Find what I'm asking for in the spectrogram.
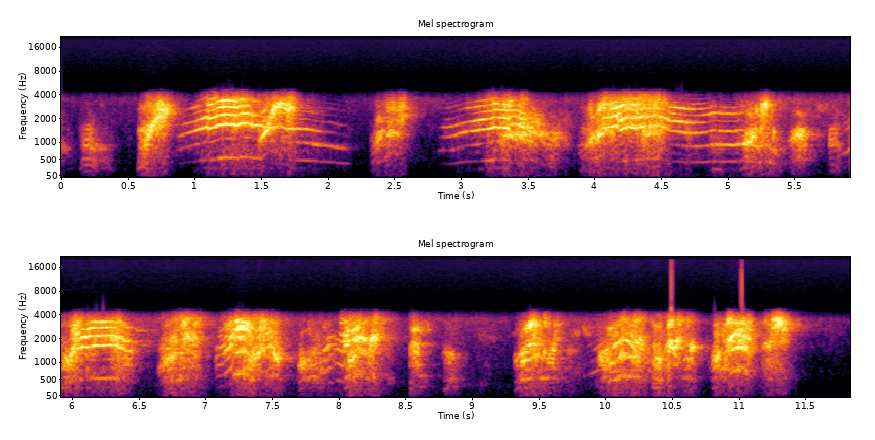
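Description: Two mimicry artists voice-imitating a fight between two cats on stage, with loud, close, wavering yowls, meows and snarls traded back and forth in rapid overlapping bursts.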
